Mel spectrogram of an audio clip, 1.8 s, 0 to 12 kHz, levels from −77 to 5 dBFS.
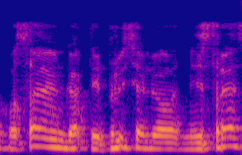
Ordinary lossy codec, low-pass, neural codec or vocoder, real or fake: MP3, 64 kbps; 7.2 kHz; codec, 16 kHz, 8 kbps, FunCodec, trained on LibriTTS, 25 frames a second; fake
